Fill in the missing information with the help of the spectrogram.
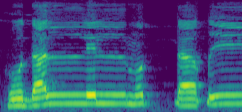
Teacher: সাকিন করে ফেলবো। কিতে 3 আলিফ টান দিয়ে নুনটা সাকিন করতে হবে, এটাকে বলা হবে মধ্যে আরজি।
